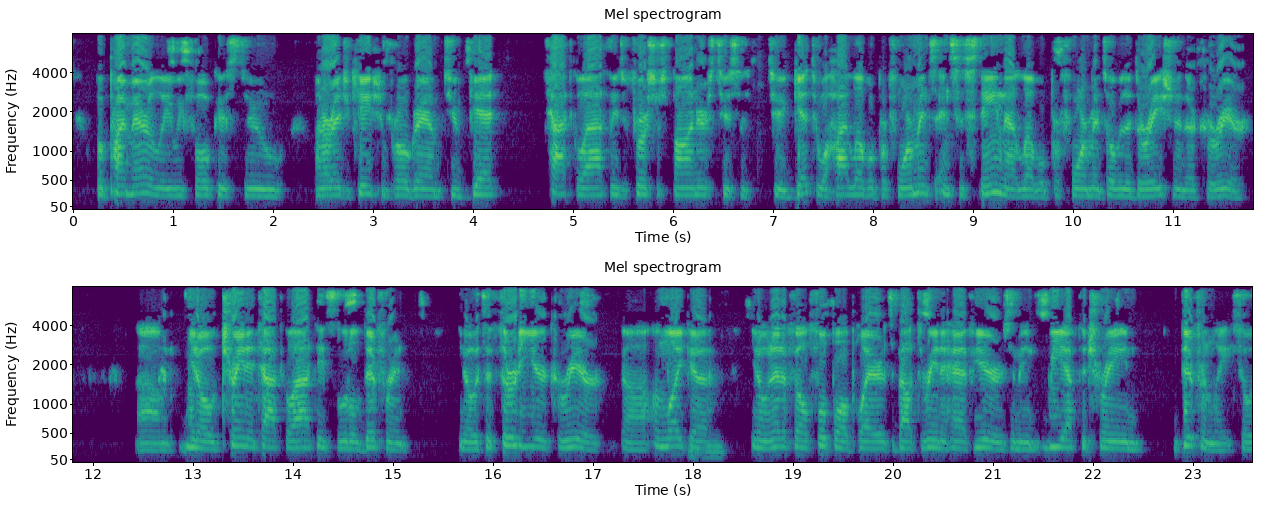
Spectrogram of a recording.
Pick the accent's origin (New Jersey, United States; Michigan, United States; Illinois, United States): New Jersey, United States; Nutley; Okay, yeah, and I grew up in Nutley, New Jersey.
